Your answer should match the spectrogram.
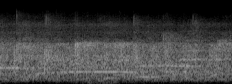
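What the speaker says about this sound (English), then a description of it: "Please give them a round of applause as they make their way to the podium." An audience at a Hosanna Preparatory School graduation claps steadily in a dense, even patter of many hands for a couple of seconds.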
